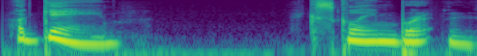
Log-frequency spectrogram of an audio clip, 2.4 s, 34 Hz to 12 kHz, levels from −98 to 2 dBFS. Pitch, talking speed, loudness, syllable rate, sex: 155 Hz, 100 wpm, -18 LUFS, 4.9 syllables/s, male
